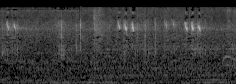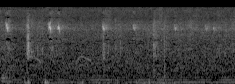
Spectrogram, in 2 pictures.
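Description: Small birds chirping faintly: short high notes in quick clusters of two or three, repeated every second or so, with a couple of short rising-and-falling whistles near the middle, over a faint steady low hum.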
